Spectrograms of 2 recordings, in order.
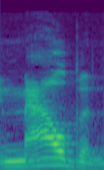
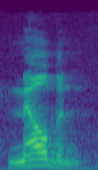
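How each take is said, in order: First: The first vowel sounds like 'mal', not 'mel'. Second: It is said with a local Australian pronunciation. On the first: This is how trendy locals say the name. "If you want to sound a bit like a hipster there in Melbourne, instead of Melbourne, you got to say Malbon" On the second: This is how locals say the name. "if you want to sound like a true local there, you've got to say Melbourne"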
